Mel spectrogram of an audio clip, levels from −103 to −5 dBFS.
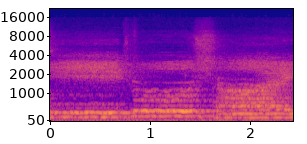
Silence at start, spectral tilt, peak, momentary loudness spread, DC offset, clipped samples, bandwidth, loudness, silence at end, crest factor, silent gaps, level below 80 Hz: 0 s; -6 dB/octave; -24 dBFS; 4 LU; under 0.1%; under 0.1%; 15.5 kHz; -38 LUFS; 0 s; 12 dB; none; -58 dBFS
